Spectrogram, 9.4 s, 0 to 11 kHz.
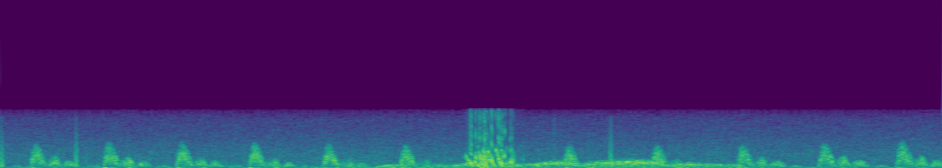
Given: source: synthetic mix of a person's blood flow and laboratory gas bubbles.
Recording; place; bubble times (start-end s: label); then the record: Doppler ultrasound of blood flow; subclavian vein
4.62-5.24 s: bubbles
From the record:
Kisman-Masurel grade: 213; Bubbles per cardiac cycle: several, 3 to 8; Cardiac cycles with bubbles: 1 to 10%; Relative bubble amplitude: loud (0.450 to 0.775); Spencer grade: 1 (occasional bubble signal discernible with the cardiac motion signal, with majority of cardiac periods free of bubbles); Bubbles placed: anywhere in the cardiac cycle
